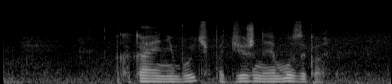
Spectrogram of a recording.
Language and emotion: Russian, neutral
